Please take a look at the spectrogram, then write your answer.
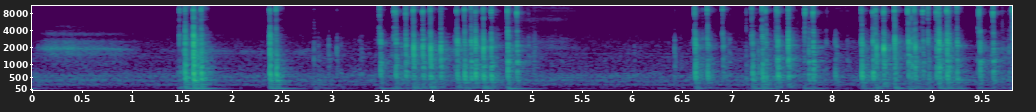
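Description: Rapid bursts of computer keyboard typing during a terminal session, clustered keystroke runs separated by short pauses, close and moderately loud with no talking.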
